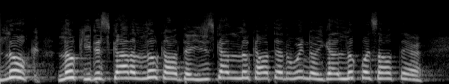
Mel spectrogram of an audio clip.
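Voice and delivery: wild, urging, high-pitched screams. Retelling how the minister reacted on the train: imitating the minister screaming. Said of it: "screaming and jumping up and down and screaming".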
